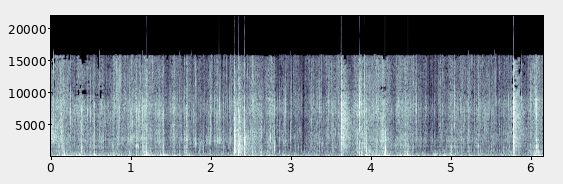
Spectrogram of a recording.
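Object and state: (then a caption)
Plastic bubble wrap. A sheet of clear plastic bubble wrap with air-filled bubbles is pinched and popped with the fingertips and twisted in the hands. Sharp, bright pops come through over a steady crinkling and crackling of the plastic. The pops are short, with almost no ring after each one.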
